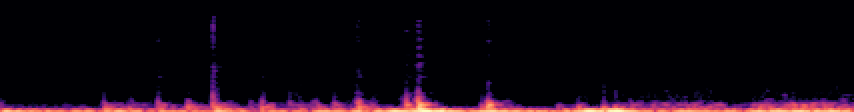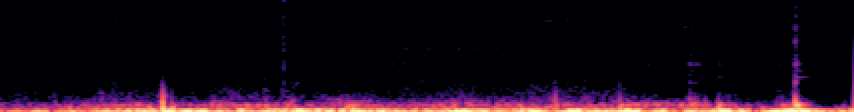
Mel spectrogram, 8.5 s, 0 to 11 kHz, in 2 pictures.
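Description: Long nails scratch and tap the hollow mesh metal grille of a Rode NT1-A condenser microphone. Irregular, dull, low thumps ring off almost instantly over a steady low scratching rumble, with a few sharp clicks reaching into the high range.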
